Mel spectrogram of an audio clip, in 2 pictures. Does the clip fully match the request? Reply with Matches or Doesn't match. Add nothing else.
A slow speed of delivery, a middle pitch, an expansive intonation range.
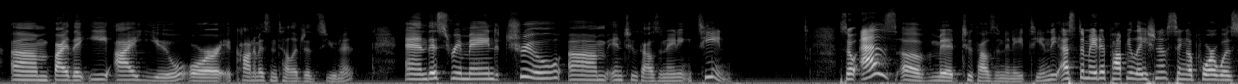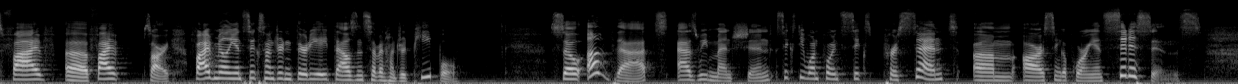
Doesn't match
